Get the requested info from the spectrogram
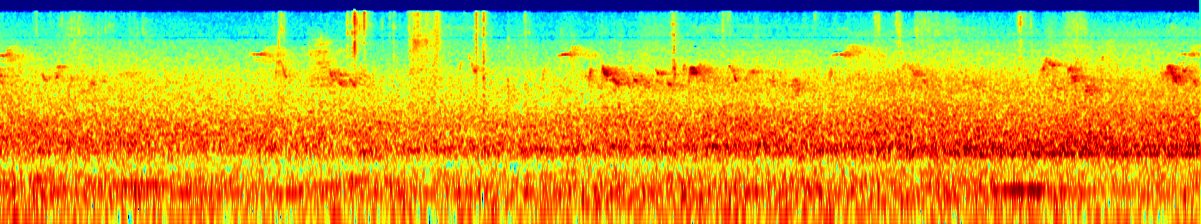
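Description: Birds chirping in short calls every second or so over a steady low hum.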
